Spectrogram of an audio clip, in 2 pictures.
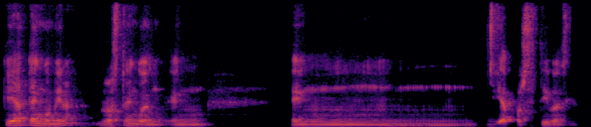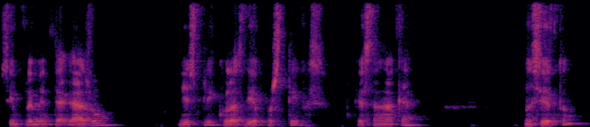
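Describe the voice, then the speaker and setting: A low-pitched man speaks as a university lecturer, his voice gravelly with fry. He explains informally and didactically, often closing statements with little tag questions. The sound is roomy and echoing, as in an online class. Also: big pitch swings, slow pace, pauses often, mellow.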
